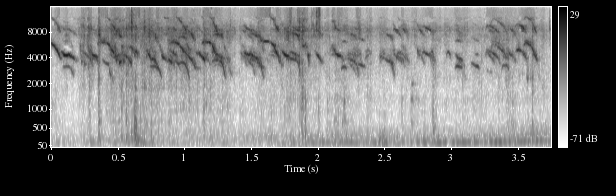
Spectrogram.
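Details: Many incubator-hatched chicks on day 4, a mix of Sultan, Golden Sebright, Cochin and booted breeds, peeping constantly: dense overlapping high, thin, downslurred cheeps tumbling over each other, with faint low rustling and taps underneath.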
